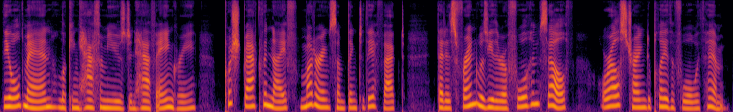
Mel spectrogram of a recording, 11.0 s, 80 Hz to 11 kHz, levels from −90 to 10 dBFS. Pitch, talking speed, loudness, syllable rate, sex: 225 Hz, 190 wpm, -17 LUFS, 4.9 syllables/s, female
